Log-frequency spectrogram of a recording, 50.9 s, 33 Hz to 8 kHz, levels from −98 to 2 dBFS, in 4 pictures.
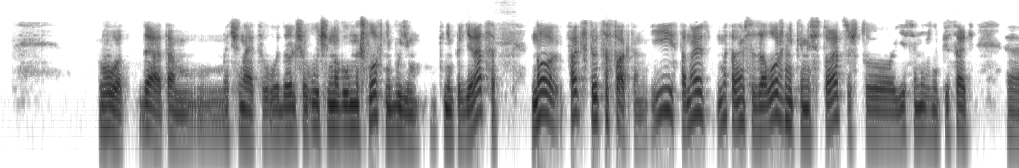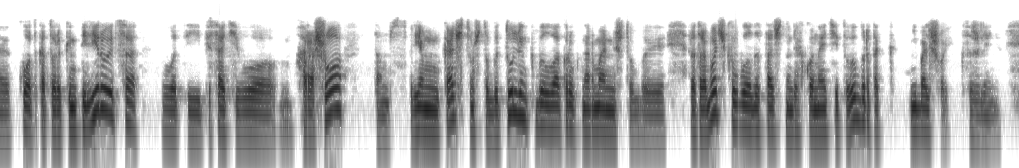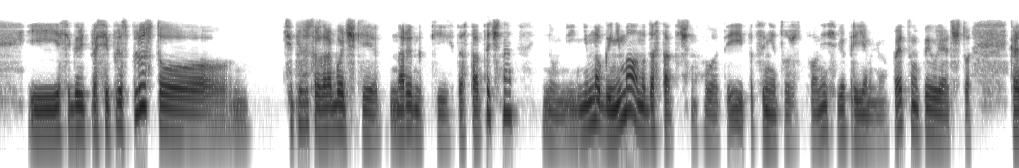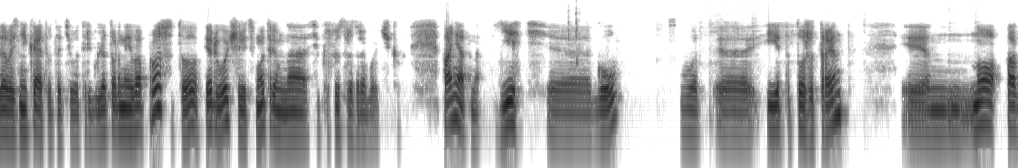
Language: Russian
